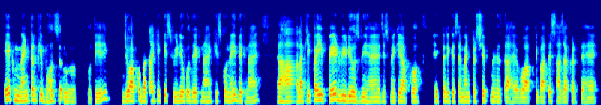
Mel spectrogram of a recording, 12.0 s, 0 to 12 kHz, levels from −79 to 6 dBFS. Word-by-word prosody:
एक 190 -1 +2
मेंटर 155 +2 +2
की - - +5
बहुत 155 +4 -1
ज़रूरत 130 -2 -1 0.2
होती 125 +1 -3
है 215 +11 -1 0.3
जो 155 +3 +5
आपको 150 +3 +4
बताए 150 +1 0
कि 160 - -5
किस 160 -1 -5
वीडियो 145 +1 +1
को 150 - +1
देखना 140 0 0
है, 140 - -2
किसको 140 +2 -6
नहीं 145 +5 +1
देखना 135 -4 -1
है। 140 - -4 0.4
अ, - - +4
हालाँकि 140 +2 +2
कई 170 +1 +6
पेड 170 +1 +5
वीडियोज़ 150 -4 +3
भी 140 0 +1
हैं 130 +1 -2
जिसमें 135 +1 -5
कि 140 - 0
आपको 130 +1 -1 0.4
एक 145 - -1
तरीके 145 -1 +1
से 145 +1 -4
मेंटरशिप 140 +3 -2
मिलता 135 -2 0
है 125 +2 -3
वो 130 +1 0
आपकी 125 +2 0
बातें 130 +2 0
साझा 130 -2 -1
करते 125 0 -5
हैं, 125 +1 -5
140 Hz, 210 wpm, -20 LUFS, 130-150 Hz, 0.4 s, कई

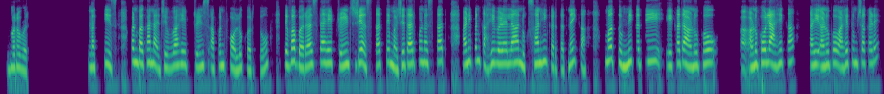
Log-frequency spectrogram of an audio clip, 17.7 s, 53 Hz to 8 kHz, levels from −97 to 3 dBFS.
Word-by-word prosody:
बरोबर. 220 -3 -3 1.2
नक्कीच. 225 +1 -3 0.3
पण 305 -1 +2
बघा 285 +1 +3
ना 265 -4 +1
जेव्हा 225 +3 -1
हे 260 0 -2 0.2
ट्रेंड्स 235 +1 -2
आपण 240 +4 -3
फॉलो 215 -1 -1
करतो 190 +4 -7 0.3
तेव्हा 260 +4 +4
बऱ्याचदा 250 +5 +2
हे 280 - +3
ट्रेंड्स 255 +2 0
जे 290 - +7
असतात 250 0 +1
ते 290 - -1
मजेदारपण 265 +7 +2
असतात 300 +2 -1 0.4
आणि 265 +4 +3
पण 320 0 -2
काही 255 +2 -2
वेळेला 275 +1 +3
नुकसानही 275 +3 +2
करतात 200 -3 -6
नाही 280 +5 +2
का? 225 - -3 0.4
मग 325 +3 +5
तुम्ही 265 +2 +2
कधी 300 +1 -1 0.2
एखादा 275 +2 +4
अनुभव 260 +5 0 0.5
अ 205 - -1
अनुभवला 285 +4 +6
आहे 260 +1 +3
का, 300 +1 0 0.3
काही 255 +1 +3
अनुभव 255 +3 +1
आहे 230 +3 +2
तुमच्याकडे? 280 +1 -3
260 Hz, 140 wpm, -24 LUFS, 235-285 Hz, 1.2 s, जे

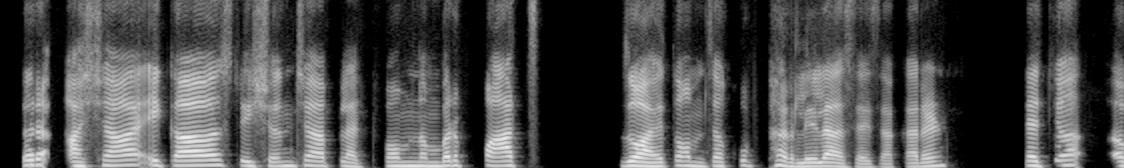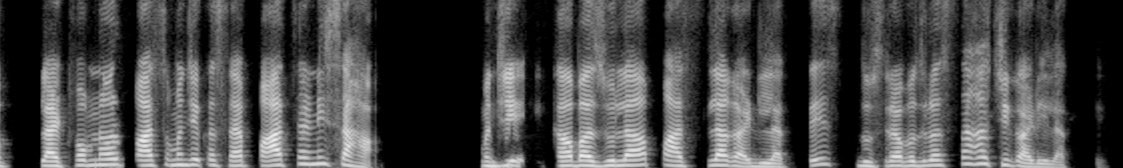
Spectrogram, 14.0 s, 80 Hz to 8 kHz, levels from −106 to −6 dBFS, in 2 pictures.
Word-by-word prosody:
तर 235 +2 +2 0.2
अशा 225 +5 +3
एका 225 -2 +5 0.2
स्टेशनच्या 200 +1 -2
प्लॅटफॉर्म 195 +2 -3
नंबर 195 +2 +1 0.2
5 210 +1 +3 0.5
जो 210 - +5
आहे 185 -2 +6
तो - - -3
आमचा 195 -2 -3
खूप 225 -4 -10
ठरलेला 180 -4 +2
असायचा. 145 -3 -4
कारण 180 +4 -1 0.5
त्याच्या 220 +2 0 0.2
अ, 200 - -1 0.2
प्लॅटफॉर्म 220 +3 +1
नंबर 255 +1 +1
5 230 +1 +3
म्हणजे 250 +1 -2
कसं 235 -2 -5
आहे 220 - +2
5 235 +6 +4
आणि 295 +1 -2
6 - - +1 0.7
म्हणजे 205 +1 +1
एका 215 0 -1
बाजूला 225 +2 +2
5 220 -4 +1
ला 235 0 +4
गाडी 165 -6 -2
लागते 165 - -7 0.2
दुसऱ्या 200 +1 -3
बाजूला 210 +3 -4
6 290 +6 -4
ची 250 - -3
गाडी 155 -9 -3
लागते 125 -2 -16
210 Hz, 165 wpm, -21 LUFS, 190-230 Hz, 0.7 s, आहे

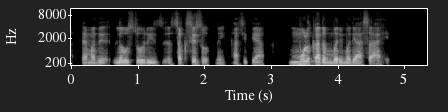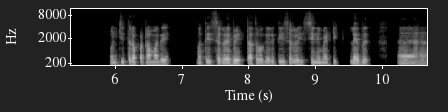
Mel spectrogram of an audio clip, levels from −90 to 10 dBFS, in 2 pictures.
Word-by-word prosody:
त्यामध्ये 115 0 -2 0.2
लव 125 0 +6
story 120 -2 +2 0.3
success 140 -5 -1
होत 105 - -2
नाही 105 - -11 0.2
अशी 110 +3 -7
त्या 125 -2 -3 0.5
मूळ 160 +2 +9
कादंबरीमध्ये 115 -2 +5
असं - - 0
आहे. - - -6 1.2
पण 120 - -4
चित्रपटामध्ये 130 +1 0 0.4
मग 115 - -4
ते 120 - +1
सगळे 115 +1 +2
भेटतात 110 -1 +2
वगैरे 110 +1 -1
ती 130 - -2
सगळी 125 +1 -2
सिनेमॅटिक 120 -1 -3 0.2
लेबल 110 +1 +2 0.5
अ, 100 - -6
हं, 100 0 -2
120 Hz, 140 wpm, -25 LUFS, 110-125 Hz, 1.2 s, मूळ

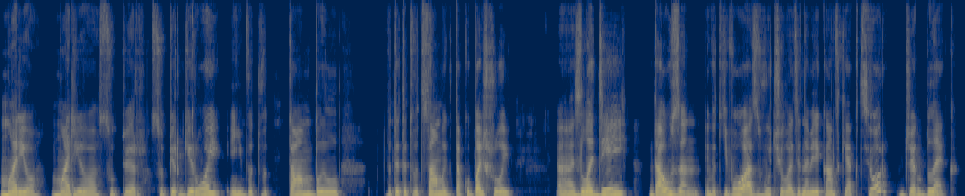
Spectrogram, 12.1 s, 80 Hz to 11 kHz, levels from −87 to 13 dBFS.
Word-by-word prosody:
"Марио". 205 -3 +3
"Марио 215 -3 0
супер 200 -1 -5
супергерой". 215 - +1
И 205 -1 0
вот 190 +1 -6
вот 200 -1 -11 0.2
там 210 -2 +2
был 205 0 +2 0.6
вот 210 0 -4
этот 200 -1 -2
вот 195 0 -5
самый 205 -2 +2
такой 190 +1 -4
большой, 195 -1 +1 0.5
а, 210 -2 +1
злодей 225 +10 +3 0.2
Даузен. 210 -2 +2
И 210 - -4
вот 200 0 -5
его 270 +8 +1
озвучил 210 +2 0
один 200 +2 0
американский 205 +1 0
актёр- 290 - -3 0.2
Джек 230 +6 -1
Блэк. 200 -4 0
205 Hz, 135 wpm, -25 LUFS, 195-220 Hz, 0.6 s, Марио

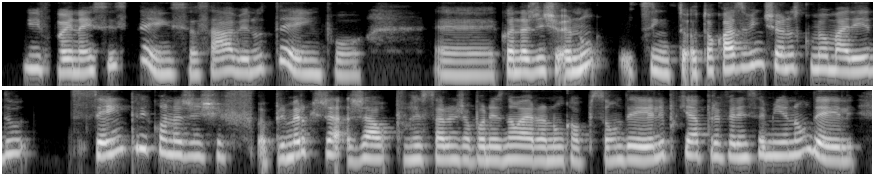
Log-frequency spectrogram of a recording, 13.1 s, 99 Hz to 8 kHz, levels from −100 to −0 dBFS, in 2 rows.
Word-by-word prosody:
e 250 -1 -2
foi 205 0 +3
na 200 - +1
insistência, 220 - -4
sabe, 205 +2 -1
no 230 +3 -5
tempo, 195 - -2 0.5
eh, 180 0 -5
quando 205 0 +4
a - - +7
gente 220 +2 0
eu 205 - +5
num 260 +9 +4 0.3
assim, 210 -4 -2
tô 190 - -3
eu 195 - 0
tô 225 - 0
há - - -4
quase 240 +3 +5
20 310 0 0
anos 255 0 0
com 255 -1 -6
meu 240 0 +1
marido, 225 +6 +1 0.3
sempre 360 +9 +2
quando 315 -6 0
a - - +3
gente 255 0 -3
f 235 - -13
primeiro 255 +6 +2
que 275 - -13
já 285 - +2
já 220 +2 +2
p 220 0 -15
o - - -4
restaurante 220 0 0
japonês 210 -1 0
não 220 +1 +1
era 210 -1 +3
nunca 205 0 -2
a - - -4
opção 200 +2 -5
dele, 215 +3 +3
porque 270 +1 -2
a 265 - 0
preferência 245 0 -2
é - - 0
minha, 260 0 0
não 290 +6 -1
dele. 205 -7 +3
220 Hz, 230 wpm, -24 LUFS, 205-260 Hz, 0.5 s, a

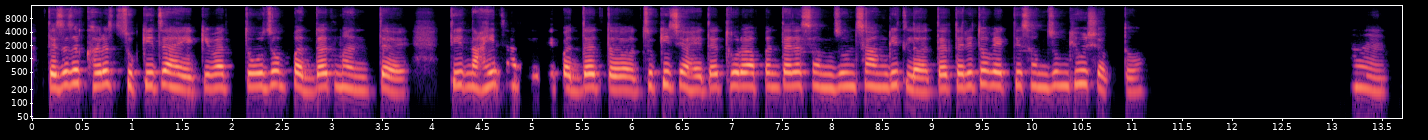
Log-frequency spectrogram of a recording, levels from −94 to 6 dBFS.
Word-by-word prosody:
त्याचं 230 +2 +5
जर 280 +2 +5
खरंच 270 +2 +2
चुकीचं 250 +1 +1
आहे 215 -4 +2
किंवा 225 +1 +2 0.2
तो 235 0 +4
जो 270 +1 +3
पद्धत 230 +2 +3
म्हणतोय, 200 -4 -1 0.5
ती 255 0 0
नाही 230 +2 +1
चांगली 265 - -9
ती 230 - -13
पद्धत 225 +2 +2 0.3
चुकीची 250 0 0
आहे, 205 -3 0
तर 230 - +2
थोडं 245 0 +5
आपण 240 0 0
त्याला 250 0 +3
समजून 240 0 -2
सांगितलं 235 -5 0
तर 220 - +3
तरी 235 +1 +2
तो 275 -1 +2
व्यक्ती 255 0 0
समजून 250 0 -3
घेऊ 275 +1 0
शकतो. 185 -2 -7 2.1
हं. 200 -5 -7
235 Hz, 135 wpm, -21 LUFS, 220-250 Hz, 2.1 s, त्याचं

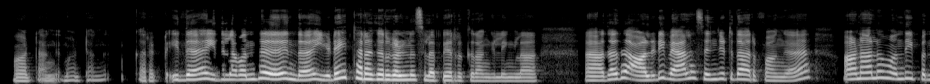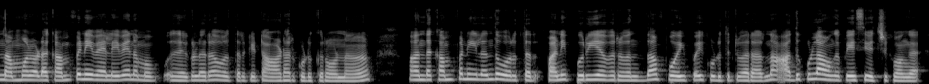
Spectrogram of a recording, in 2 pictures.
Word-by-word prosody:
மாட்டாங்க, 155 - -6
மாட்டாங்க. 195 +2 -12 0.3
கரெக்ட்டு. - - -9
இத 215 +2 +3 0.3
இதுல 225 +1 -1
வந்து 240 +5 +4 0.2
இந்த 220 -4 +3 0.3
இடைத்தரகர்கள்னு 235 -6 +6
சில 195 -2 +3
பேர் 190 -1 +1
இருக்குறாங்க 170 -2 -5
இல்லேங்களா? 165 0 -3 0.7
அதாவது 240 +8 +2
ஆல்ரெடி 205 +7 +4
வேல 230 +5 +4
செஞ்சுட்டு 250 +1 -1
தான் 235 -1 +5
இருப்பாங்க. 180 -4 -5 0.6
ஆனாலும் 280 +4 +3
வந்து 255 +2 0
இப்ப 250 -2 -4
நம்மளோட 200 0 -2
கம்பெனி 215 +5 -1
வேலையவே 205 +1 -2
நம்ம 200 -3 -5 0.3
ரெகுலரா 190 +2 -3
ஒருத்தர்கிட்ட 180 -1 -7
ஆர்டர் 180 +1 -5
குடுக்கிறோன்னா 170 -2 -5 0.6
அந்த 215 0 -2
கம்பெனில 230 +2 -3
இருந்து 235 +3 -2
ஒருத்தர் 200 -2 -4
பணிபுரியவர் 210 -1 -2
வந்து 190 -1 -5
தான் 230 0 -2
போய் 195 -1 +1
போய் 200 0 -3
குடுத்துட்டு 185 -1 -6
வர்றார்னா, 180 +4 -3
அதுக்குள்ள 240 +4 -4
அவங்க 205 -3 -3
பேசி 195 +1 -1
வச்சுக்குவாங்க. 175 -2 -4
205 Hz, 140 wpm, -18 LUFS, 185-230 Hz, 0.7 s, இடைத்தரகர்கள்னு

